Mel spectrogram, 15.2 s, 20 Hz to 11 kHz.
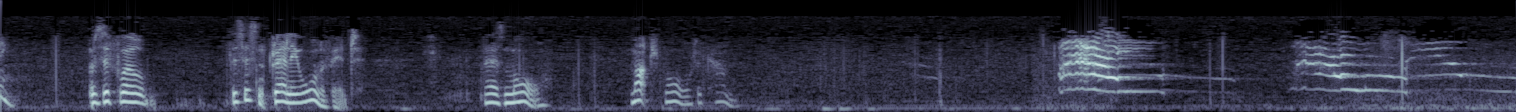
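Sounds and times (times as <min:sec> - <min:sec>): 
low hum: 0:00.0 - 0:15.1
speech: 0:00.9 - 0:01.6, 0:02.3 - 0:03.6, 0:04.8 - 0:05.6, 0:06.3 - 0:07.5
cat meowing on a roof: 0:09.0 - 0:09.6, 0:10.6 - 0:15.1.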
